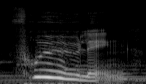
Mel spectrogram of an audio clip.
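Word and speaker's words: Frühling: fooling frooling meaning spring don't be thrown off by the umlaut you pronounce it by forming the same shape with your mouth as if you were whistling fooling next is the wind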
